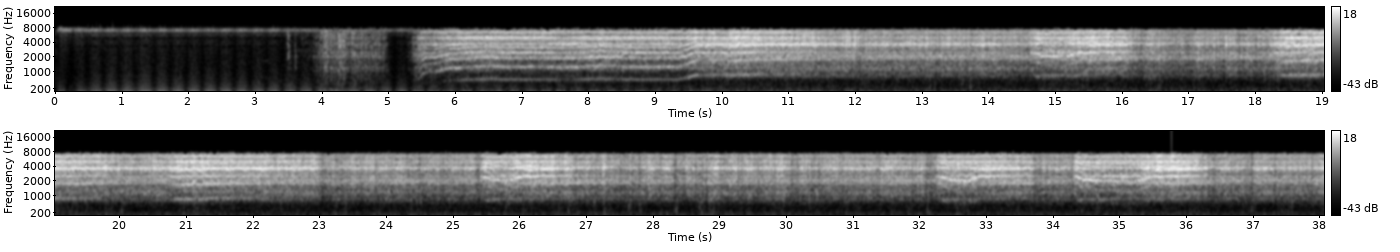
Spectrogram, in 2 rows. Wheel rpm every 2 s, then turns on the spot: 0, 0, 50, 160, 170, 230, 230, 220, 230, 220, 230, 230, 230, 230, 230, 230, 220, 220, 230.
none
